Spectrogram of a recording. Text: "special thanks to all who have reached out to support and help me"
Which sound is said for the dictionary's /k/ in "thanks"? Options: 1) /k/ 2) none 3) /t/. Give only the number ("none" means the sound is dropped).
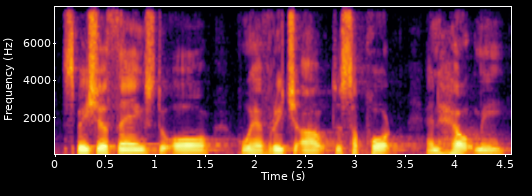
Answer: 2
